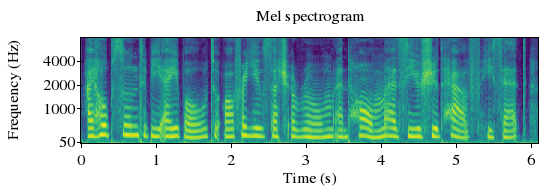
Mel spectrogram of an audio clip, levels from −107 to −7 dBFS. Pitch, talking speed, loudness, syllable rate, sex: 215 Hz, 195 wpm, -19 LUFS, 3.9 syllables/s, female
